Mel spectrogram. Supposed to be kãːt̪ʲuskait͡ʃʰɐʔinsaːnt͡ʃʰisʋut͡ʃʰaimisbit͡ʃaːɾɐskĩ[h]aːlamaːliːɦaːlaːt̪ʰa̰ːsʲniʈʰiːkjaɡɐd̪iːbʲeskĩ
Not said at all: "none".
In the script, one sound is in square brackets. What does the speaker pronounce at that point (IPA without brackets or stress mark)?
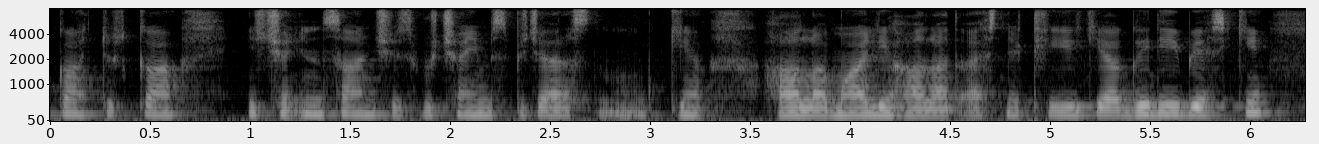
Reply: h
